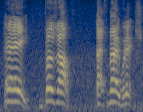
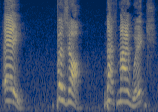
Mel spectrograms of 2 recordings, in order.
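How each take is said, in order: First: Loud, high monster shriek; shrieking monster again. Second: Loud, high yowling monster voice; shrieking monster. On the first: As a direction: yowl it like the beast. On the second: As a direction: yowl it out like a beast. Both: Acted. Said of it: "its terrible voice ... was a yowl and a shriek".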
